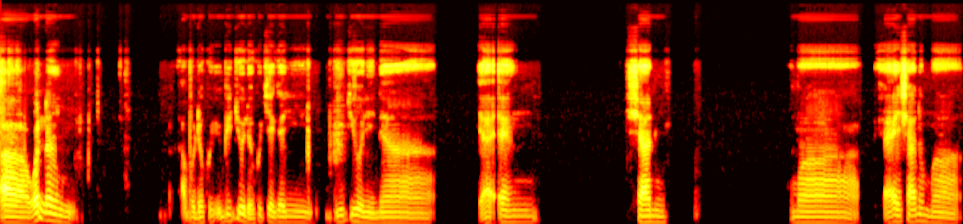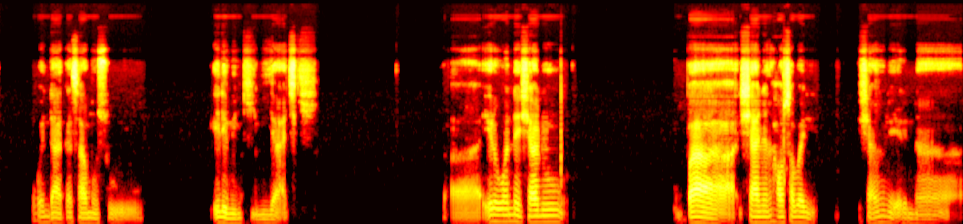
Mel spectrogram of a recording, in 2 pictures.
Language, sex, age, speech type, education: Hausa, male, 46-60, spontaneous, tertiary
